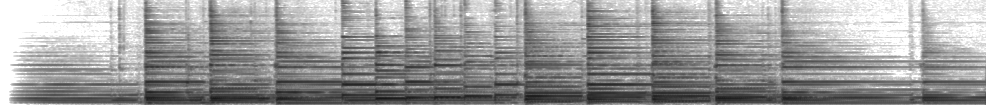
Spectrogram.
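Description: Background music played on acoustic guitar: a soft chord rings for the first two seconds, then chords are strummed in a steady rhythm, one about every second, each ringing out.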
